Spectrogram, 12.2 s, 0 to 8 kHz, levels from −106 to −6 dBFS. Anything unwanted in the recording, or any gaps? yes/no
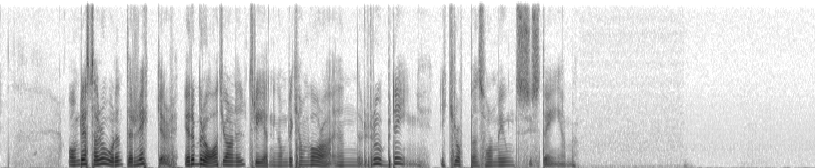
no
